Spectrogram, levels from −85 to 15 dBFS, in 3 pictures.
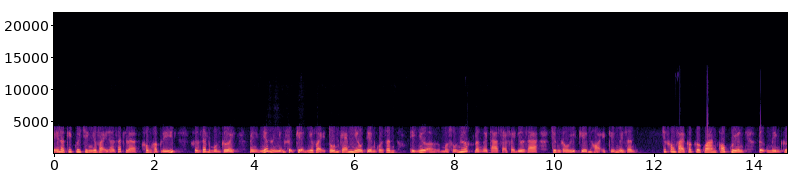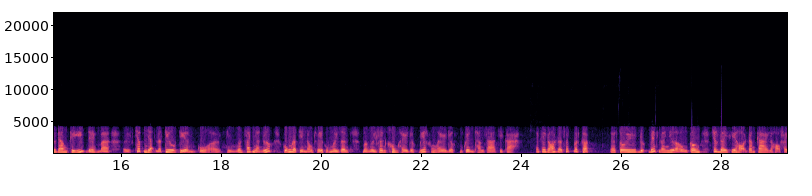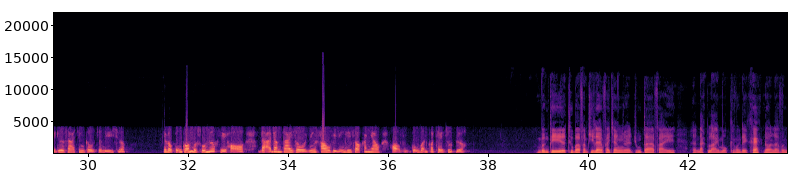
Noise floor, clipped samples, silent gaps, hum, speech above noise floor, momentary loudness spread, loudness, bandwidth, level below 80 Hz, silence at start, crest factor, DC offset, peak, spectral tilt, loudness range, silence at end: -62 dBFS; under 0.1%; none; none; 45 dB; 10 LU; -17 LUFS; 7.4 kHz; -56 dBFS; 0 s; 16 dB; under 0.1%; 0 dBFS; -8 dB/octave; 6 LU; 0 s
